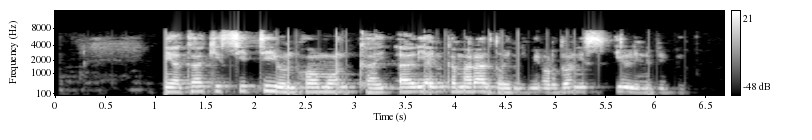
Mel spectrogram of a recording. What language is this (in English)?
Esperanto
